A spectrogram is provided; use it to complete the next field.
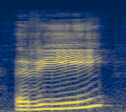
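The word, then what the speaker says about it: ऋ: बड़ी ऊ यानी दीर्घऊ, री। बच्चों देखो, ध्यान से सुनिए। उड़िया में इसको हम रू कहते हैं, लेकिन हिंदी में इसको हम री कहते हैं। ये उच्चारण ध्यान दीजिए।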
